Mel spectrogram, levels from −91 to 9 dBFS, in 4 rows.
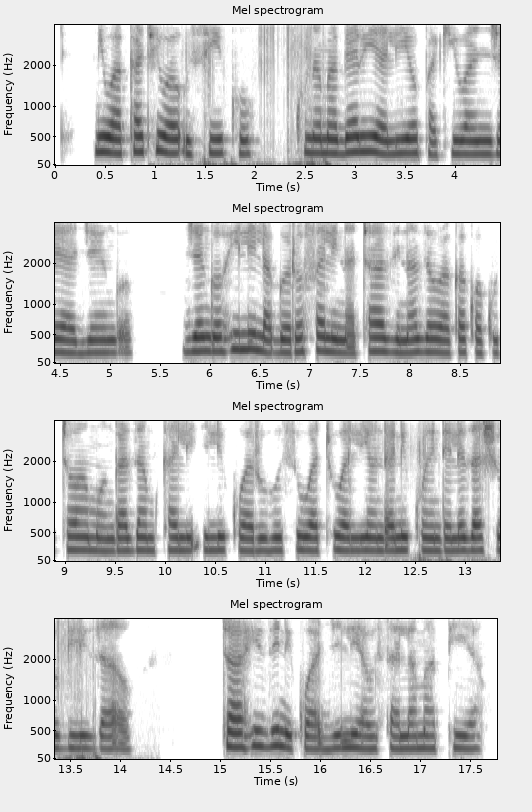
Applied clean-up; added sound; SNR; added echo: none; Tearing; 19 dB; none.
